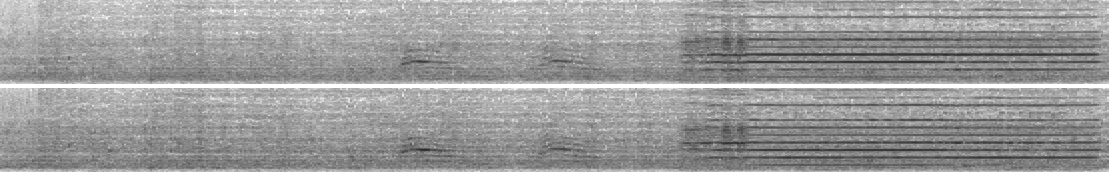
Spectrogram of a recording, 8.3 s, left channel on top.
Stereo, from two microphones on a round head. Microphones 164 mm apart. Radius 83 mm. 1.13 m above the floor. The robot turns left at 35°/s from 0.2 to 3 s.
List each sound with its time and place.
0.0 s running water: 60° right, 1.2 m; by 8.3 s 160° right, 1.2 m
3.0 s a cat meowing: 15° right (ahead or behind), 0.8 m
5.1 s a violin: 5° left (ahead or behind), 0.5 m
